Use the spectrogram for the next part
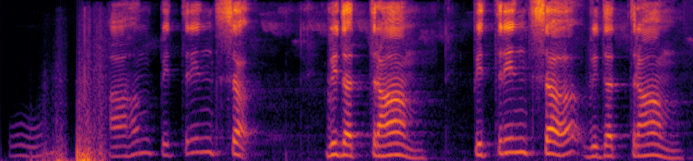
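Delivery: very slow, each word set apart with pauses. Shown as a demonstration. Teacher slowly spelling out the mantra for students, halting recitation. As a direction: break the mantra into careful pieces. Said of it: "शनै शनै संधियुक्त पदों पर ध्यान रखते हुए उच्चारित".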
